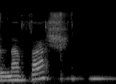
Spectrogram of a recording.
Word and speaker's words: la vache: Thì cái đấy là nó đọc kiểu phiên âm thôi, còn từ đúng của nó sẽ là la vache.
